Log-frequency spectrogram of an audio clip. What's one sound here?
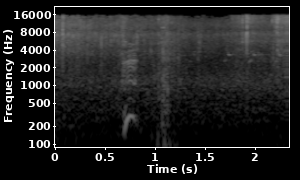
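A body lands with a heavy thud after a drop.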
